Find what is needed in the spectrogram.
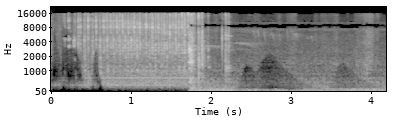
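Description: Japanese pull saw cutting through a 2x8 board, a dry scratchy sawing of the fine teeth on the pull strokes. The sawing stops a little under halfway through, leaving only faint low background noise.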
